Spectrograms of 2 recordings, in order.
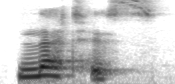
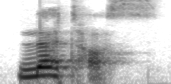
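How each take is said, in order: First: Soft T, second syllable sounds like 'is'. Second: Strong T, second syllable sounds like 'us'. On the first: The speaker calls it right. "The T is quite soft and blends nicely into the second syllable, which is is" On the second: The speaker calls it wrong. "they really strongly stress that T sound, and the second syllable they actually say us"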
